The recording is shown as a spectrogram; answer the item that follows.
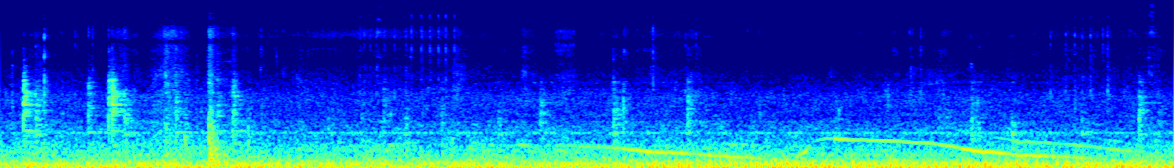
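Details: Stray cats on the street preparing to fight give strange, aggressive noises: long descending wailing yowls in the second half, sliding downward in pitch, over steady low rumbling traffic-like background noise.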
